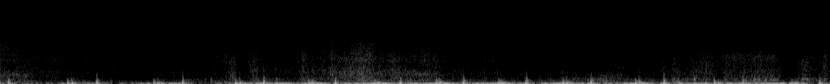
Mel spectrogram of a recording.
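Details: ASMR binaural (3DIO) recording: soft, somewhat uneven heartbeat thumps at about 95 a minute with fabric rustle and low hum during a hug; normal heartbeat.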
